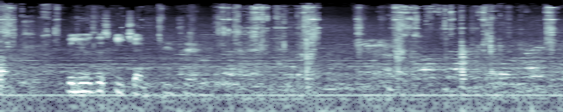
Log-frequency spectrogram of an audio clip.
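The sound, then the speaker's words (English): A keychain jangles in a series of bright, metallic jingles and clinks that come in irregular bursts over a steady low hum. “We'll use this keychain.”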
